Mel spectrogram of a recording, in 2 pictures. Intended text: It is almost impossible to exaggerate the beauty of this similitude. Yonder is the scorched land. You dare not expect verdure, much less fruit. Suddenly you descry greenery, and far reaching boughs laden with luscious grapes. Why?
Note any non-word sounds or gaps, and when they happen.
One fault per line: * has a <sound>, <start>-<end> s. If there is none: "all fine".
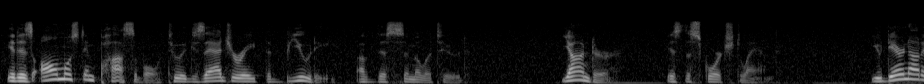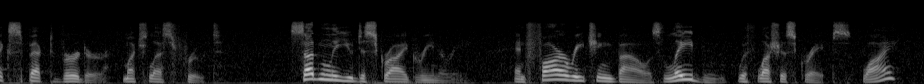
all fine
